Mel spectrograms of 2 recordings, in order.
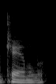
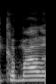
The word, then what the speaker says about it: Kamala: I'm not voting for camela Cala got I say Cala Harris I say Kamala is the way to pronounce it if she wants my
